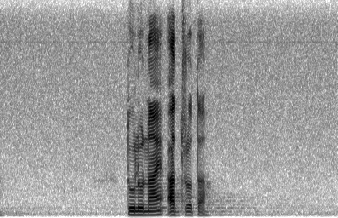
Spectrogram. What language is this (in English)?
Bangla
